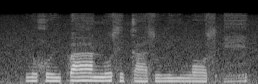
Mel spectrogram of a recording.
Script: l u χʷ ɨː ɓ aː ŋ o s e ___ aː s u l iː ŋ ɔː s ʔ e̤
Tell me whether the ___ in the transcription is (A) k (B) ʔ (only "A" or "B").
A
